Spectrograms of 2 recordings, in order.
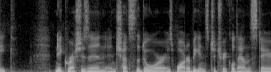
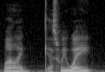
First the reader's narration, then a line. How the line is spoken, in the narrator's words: Barrett mutters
